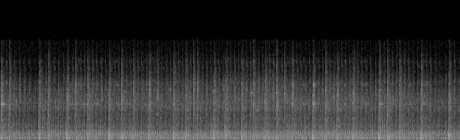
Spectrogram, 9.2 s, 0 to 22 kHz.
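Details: 1991-era Suffolk Punch 30S mower with Dellorto FCH 20 carb, after new spark plug, decoke and carb clean; uneven idle with hard irregular bangs about every second; rough idle with banging, cause not found.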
